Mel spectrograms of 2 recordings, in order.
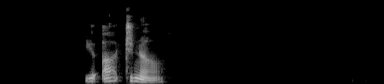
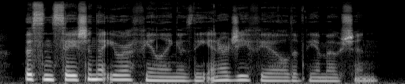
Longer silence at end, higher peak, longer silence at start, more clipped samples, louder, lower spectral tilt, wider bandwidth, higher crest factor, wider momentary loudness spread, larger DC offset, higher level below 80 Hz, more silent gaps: first, 2.2 s vs 0.3 s; second, -6 dBFS vs 0 dBFS; first, 0.85 s vs 0.25 s; neither; second, -24 LUFS vs -19 LUFS; second, -3.5 dB/octave vs -5 dB/octave; second, 15.5 kHz vs over 20 kHz; about the same, 24 dB vs 20 dB; about the same, 14 LU vs 13 LU; neither; second, -66 dBFS vs -52 dBFS; neither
